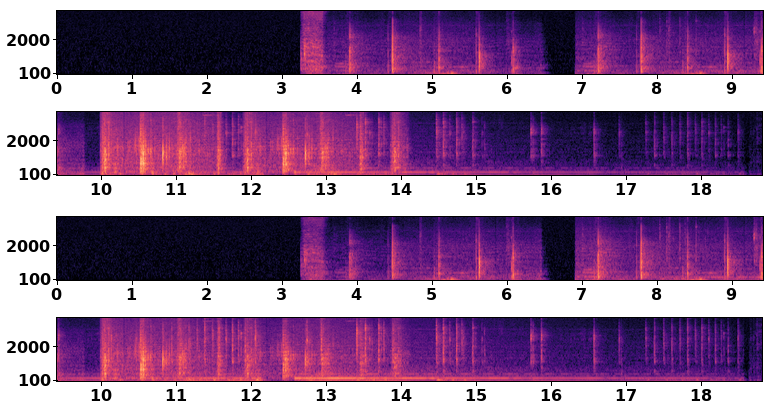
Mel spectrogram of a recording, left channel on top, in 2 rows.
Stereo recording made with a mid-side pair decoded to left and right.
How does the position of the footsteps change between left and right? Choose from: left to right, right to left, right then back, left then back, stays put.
right then back.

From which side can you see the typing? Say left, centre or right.
right.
